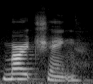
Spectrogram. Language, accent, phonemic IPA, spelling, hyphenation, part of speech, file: English, US, /ˈmɑɹt͡ʃɪŋ/, marching, march‧ing, verb / noun / adjective, En-us-marching.ogg
- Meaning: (verb) present participle and gerund of march; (noun) Action described by the verb "to march"; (adjective) That marches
